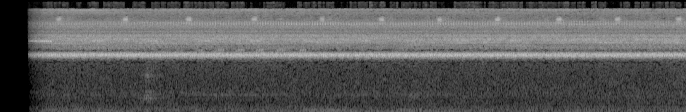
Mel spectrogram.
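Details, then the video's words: Grass insects singing for a meditation recording as the season deepens: a steady, bright, unbroken high trill dominates, layered with fainter shimmering high chirps pulsing roughly every second, over a quiet low rumble. "깊어가는 풀벌레 노랫소리"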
